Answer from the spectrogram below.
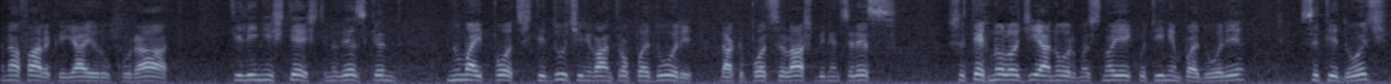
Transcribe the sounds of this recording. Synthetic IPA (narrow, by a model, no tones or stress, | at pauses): ɨnafaɾəkɨjajɾukuɾat̪ː | iliniʃt̪e̞ʃt̪ʲnuve̞zʲkɨnd̪ | numajpo̞t̪sʲʃi̥t̪ed̪ut͡ʃinevaɨnt̪ɾo̞pəd̪uɾʲe | d̪akəpo̞t̪sʲsəlaʃbinent̪se̞le̞s | ʃit̪e̞xno̞lo̞d͡ʒijaɨnurməsnojejkut̪inʲeɨnpəd̪uɾʲe | sət̪ed̪ut͡ʃʲ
